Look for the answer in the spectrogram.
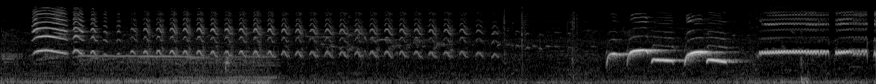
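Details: Female black-throated laughingthrush rò calling to draw males into song: a rapid string of short notes that gradually drops and fades over several seconds, a quiet gap, then upswept whistles and flat ringing notes.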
